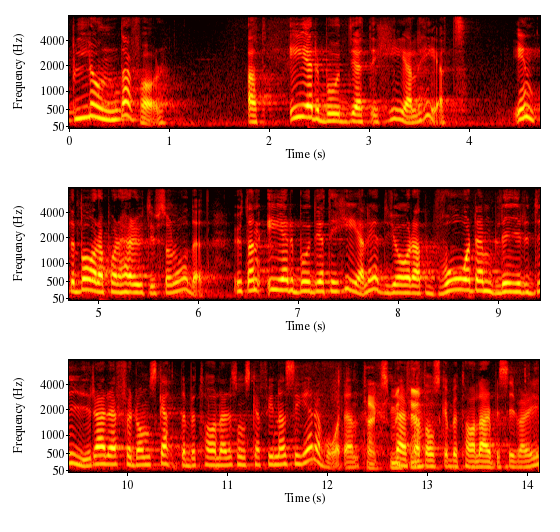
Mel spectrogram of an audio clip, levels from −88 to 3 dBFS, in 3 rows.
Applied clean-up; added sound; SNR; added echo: none; none; none; none.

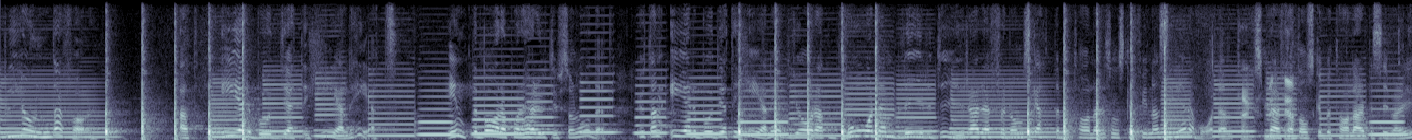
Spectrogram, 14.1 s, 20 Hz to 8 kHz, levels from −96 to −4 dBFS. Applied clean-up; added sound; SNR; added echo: none; Knock + Wind instrument, woodwind instrument; -2 dB; none.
